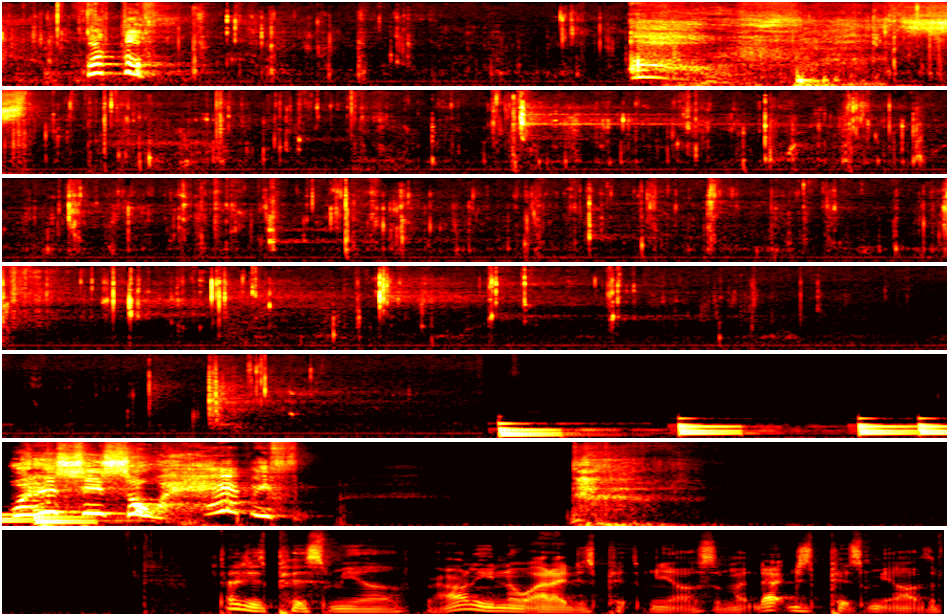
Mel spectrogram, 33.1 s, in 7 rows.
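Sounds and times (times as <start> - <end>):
crunchy chewing: 0.0 - 3.2, 4.8 - 21.0
loud music: 21.4 - 24.3.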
